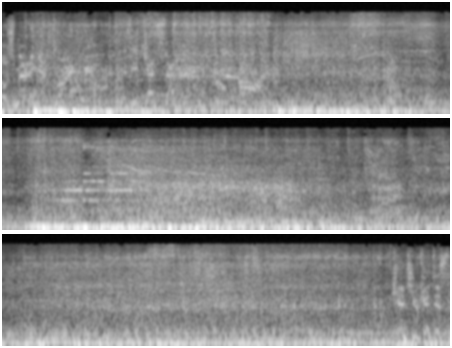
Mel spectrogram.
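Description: A train in Bulletstorm: Full Clip Edition rolls along with a continuous loud rumble and rattling wheels, under voices talking over the noise.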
